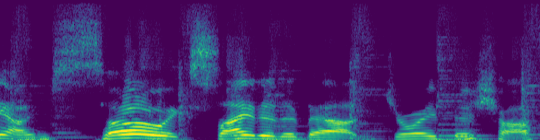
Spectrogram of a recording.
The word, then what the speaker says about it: Bischoff: my guest today I'm so excited about Joy Bishop how are you wonderful Pat did I pronounce that correctly you got it right all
